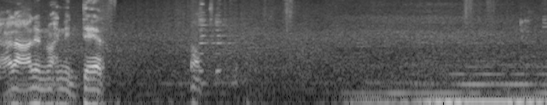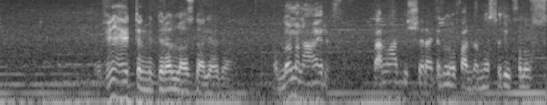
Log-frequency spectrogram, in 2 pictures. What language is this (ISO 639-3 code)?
ara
